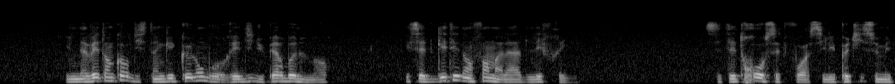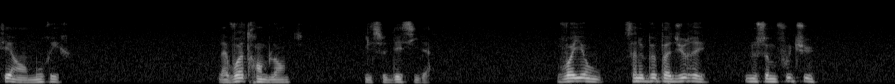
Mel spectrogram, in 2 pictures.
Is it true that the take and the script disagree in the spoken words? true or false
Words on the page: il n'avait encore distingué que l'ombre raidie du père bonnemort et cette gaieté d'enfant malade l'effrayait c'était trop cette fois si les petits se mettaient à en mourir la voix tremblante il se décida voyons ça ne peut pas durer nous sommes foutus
false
